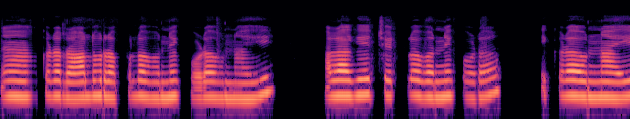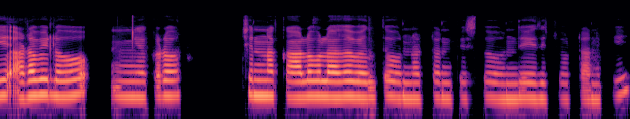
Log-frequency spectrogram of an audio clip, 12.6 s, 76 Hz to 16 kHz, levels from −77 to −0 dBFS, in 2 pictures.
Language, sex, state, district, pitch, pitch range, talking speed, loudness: Telugu, female, Andhra Pradesh, Chittoor, 210 Hz, 200-220 Hz, 105 wpm, -21 LUFS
